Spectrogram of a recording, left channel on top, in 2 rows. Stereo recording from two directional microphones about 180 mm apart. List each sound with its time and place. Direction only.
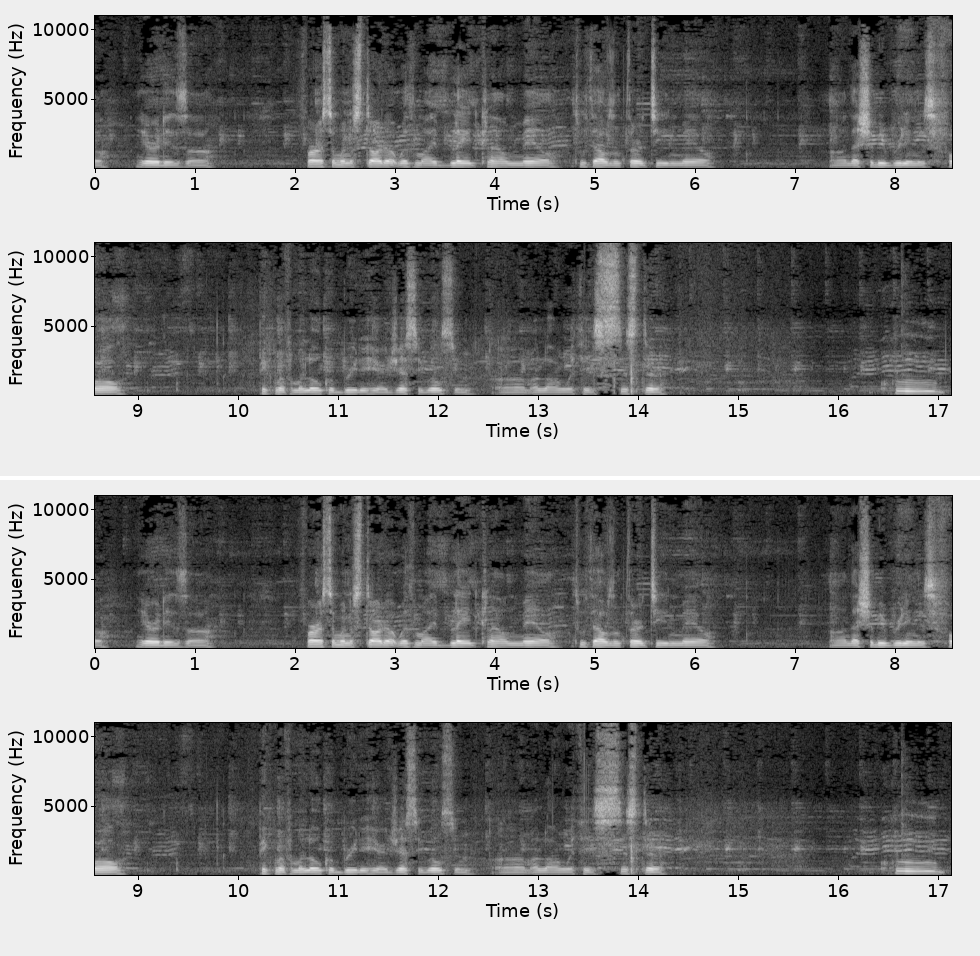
0.0 s speech: 5° right (ahead or behind)
2.0 s speech: 20° right (ahead or behind)
4.6 s speech: 25° right (ahead or behind)
7.3 s speech: 15° right (ahead or behind)
10.2 s speech: 15° right (ahead or behind)
16.6 s speech: centre (ahead or behind)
